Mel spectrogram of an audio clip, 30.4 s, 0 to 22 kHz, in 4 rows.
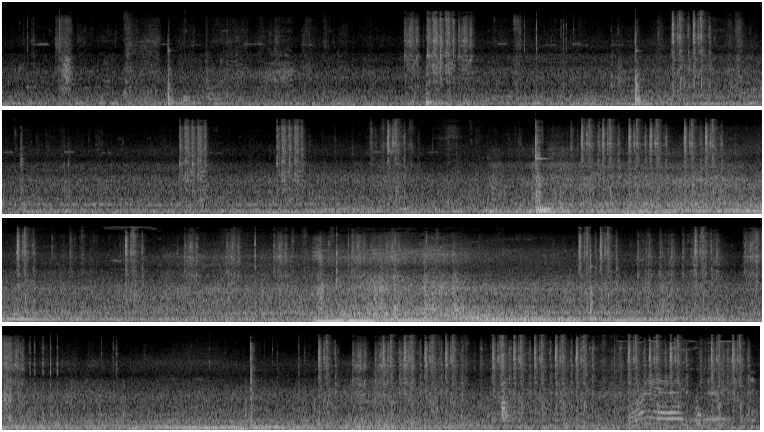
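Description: Busy street ambience: steady traffic noise with indistinct voices and scattered sharp clicks. A heavier low rumble comes in about 18 seconds in and is the loudest part, easing off a few seconds later.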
